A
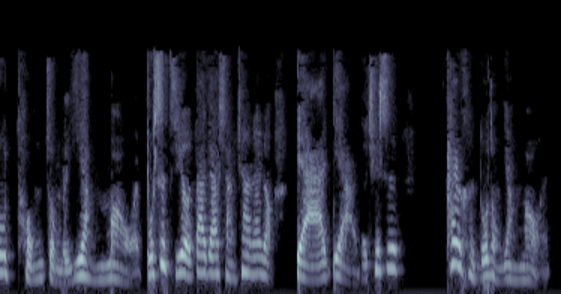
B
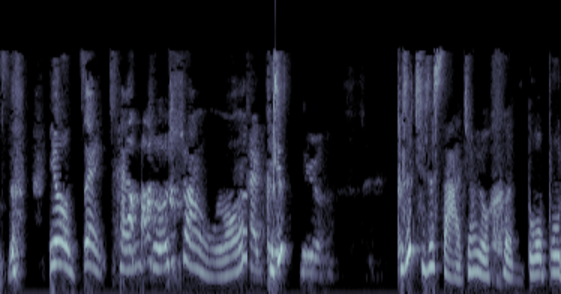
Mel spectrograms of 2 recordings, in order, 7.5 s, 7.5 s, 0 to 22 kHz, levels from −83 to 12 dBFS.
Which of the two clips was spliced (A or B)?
B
